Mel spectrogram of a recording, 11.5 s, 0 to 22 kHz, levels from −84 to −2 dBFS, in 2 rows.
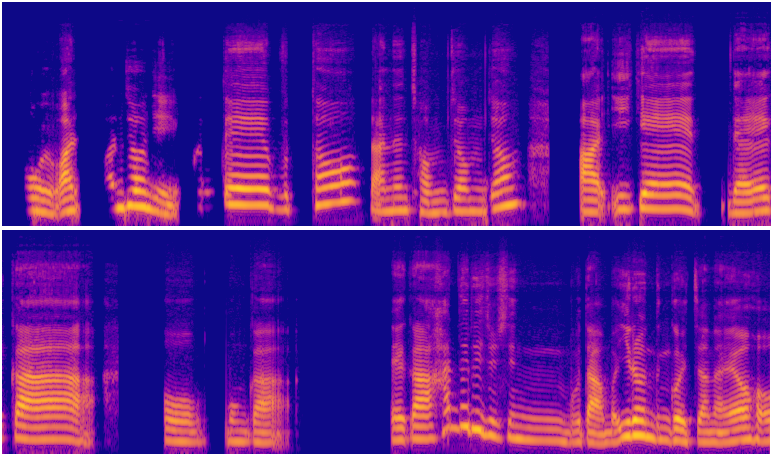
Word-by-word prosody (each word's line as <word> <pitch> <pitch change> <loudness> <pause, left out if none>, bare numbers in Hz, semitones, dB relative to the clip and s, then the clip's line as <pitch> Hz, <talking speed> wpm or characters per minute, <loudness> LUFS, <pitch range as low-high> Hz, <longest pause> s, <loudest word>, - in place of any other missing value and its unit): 어 195 -1 -3
완 180 +4 +3 0.2
완전히 220 - +2
그때부터 280 - +1
나는 195 +2 -3
점점점 185 - -3 0.4
'아 180 -1 +4
이게 215 -1 +1 0.2
내가 185 +2 +2 0.5
어 155 -3 -3 0.2
뭔가 150 -2 -5 0.8
내가 190 +2 +3
하늘이 345 - 0
주신 180 -8 -5
뭐다.' 145 -3 0
뭐 145 - -5
이러는 220 -6 +4
거 170 - +4
있잖아요. 155 +3 0
190 Hz, 210 characters per minute, -20 LUFS, 170-230 Hz, 0.8 s, 아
